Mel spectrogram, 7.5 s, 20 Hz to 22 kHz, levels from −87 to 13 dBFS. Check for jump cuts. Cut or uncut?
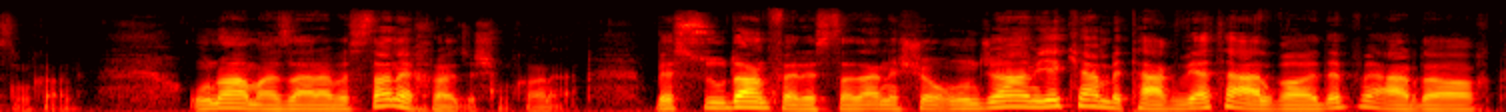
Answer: uncut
